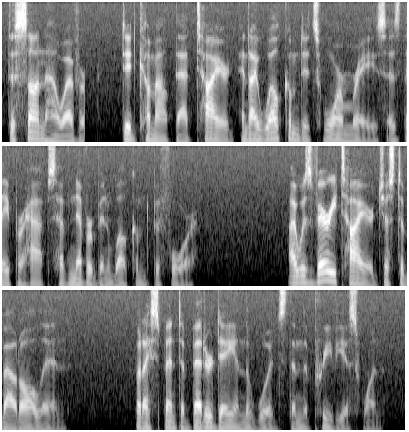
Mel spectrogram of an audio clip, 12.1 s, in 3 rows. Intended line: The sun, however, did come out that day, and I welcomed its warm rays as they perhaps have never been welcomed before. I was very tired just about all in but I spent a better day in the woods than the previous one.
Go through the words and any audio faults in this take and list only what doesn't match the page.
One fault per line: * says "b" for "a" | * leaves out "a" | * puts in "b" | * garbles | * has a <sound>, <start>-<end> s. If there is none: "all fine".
* has a dropout, 0.8-1.0 s
* says "tired" for "day"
